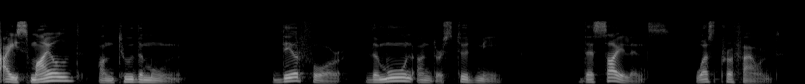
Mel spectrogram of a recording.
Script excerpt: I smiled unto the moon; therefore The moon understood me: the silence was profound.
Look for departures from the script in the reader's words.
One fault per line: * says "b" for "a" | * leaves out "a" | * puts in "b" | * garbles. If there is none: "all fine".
all fine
